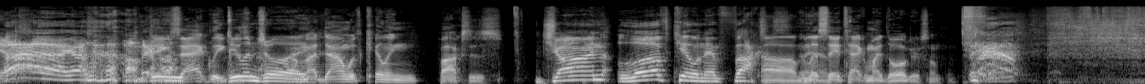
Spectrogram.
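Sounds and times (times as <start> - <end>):
laughter: 0.0 - 3.2
speech: 0.0 - 10.3
shaken drink can opened and spraying: 10.4 - 11.4.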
